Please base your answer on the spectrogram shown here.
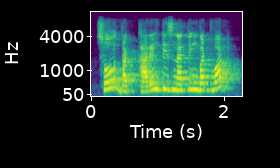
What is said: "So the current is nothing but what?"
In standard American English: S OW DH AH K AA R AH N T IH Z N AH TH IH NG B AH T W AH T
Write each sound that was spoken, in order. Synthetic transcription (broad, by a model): S OW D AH K AA R AH N T IH Z N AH T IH NG B AH T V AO T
